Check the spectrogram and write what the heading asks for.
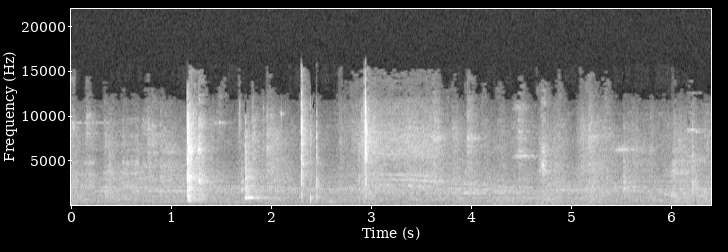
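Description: Steady hum of an engine assembly hall, with a few sharp metal clicks and clinks of parts and tools being handled, bunched between about one and three seconds in.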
